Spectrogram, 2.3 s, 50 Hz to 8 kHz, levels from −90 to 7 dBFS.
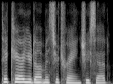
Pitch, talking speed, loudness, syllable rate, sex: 240 Hz, 235 wpm, -15 LUFS, 4.2 syllables/s, female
